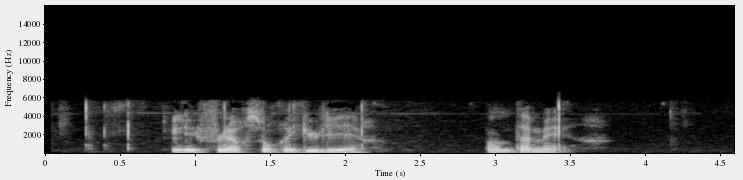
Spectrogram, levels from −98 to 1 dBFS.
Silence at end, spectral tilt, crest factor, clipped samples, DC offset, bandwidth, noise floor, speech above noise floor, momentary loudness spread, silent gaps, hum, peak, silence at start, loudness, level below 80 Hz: 0.95 s; -8 dB/octave; 20 dB; under 0.1%; under 0.1%; 6 kHz; -71 dBFS; 53 dB; 17 LU; none; none; -2 dBFS; 0.85 s; -19 LUFS; -60 dBFS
